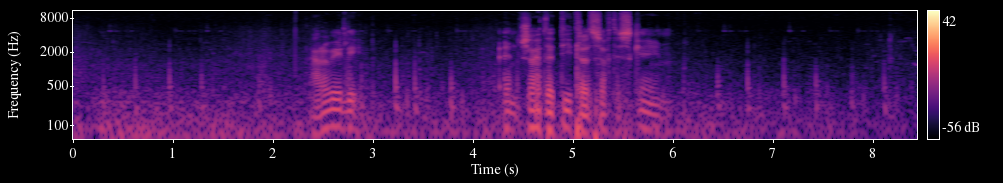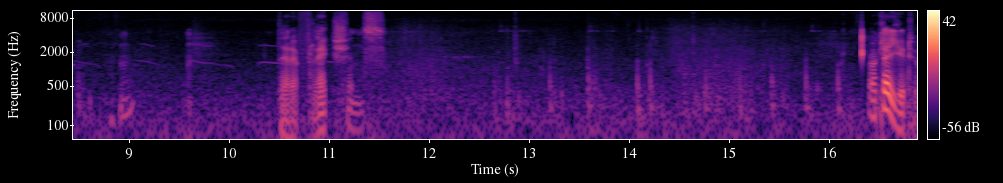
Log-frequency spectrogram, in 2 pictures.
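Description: Quick footsteps patter on wooden boards.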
